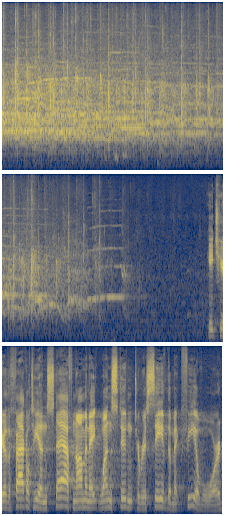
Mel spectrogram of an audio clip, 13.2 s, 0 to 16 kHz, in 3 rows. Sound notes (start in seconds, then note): 0.0 applause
